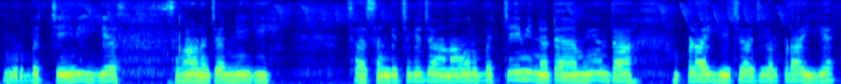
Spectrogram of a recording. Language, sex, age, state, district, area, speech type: Dogri, female, 45-60, Jammu and Kashmir, Reasi, rural, spontaneous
